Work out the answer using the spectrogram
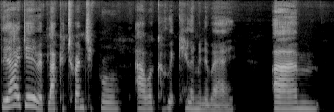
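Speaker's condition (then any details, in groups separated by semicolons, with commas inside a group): Deafness; questions interpreted into sign language by interpreter Lisa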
